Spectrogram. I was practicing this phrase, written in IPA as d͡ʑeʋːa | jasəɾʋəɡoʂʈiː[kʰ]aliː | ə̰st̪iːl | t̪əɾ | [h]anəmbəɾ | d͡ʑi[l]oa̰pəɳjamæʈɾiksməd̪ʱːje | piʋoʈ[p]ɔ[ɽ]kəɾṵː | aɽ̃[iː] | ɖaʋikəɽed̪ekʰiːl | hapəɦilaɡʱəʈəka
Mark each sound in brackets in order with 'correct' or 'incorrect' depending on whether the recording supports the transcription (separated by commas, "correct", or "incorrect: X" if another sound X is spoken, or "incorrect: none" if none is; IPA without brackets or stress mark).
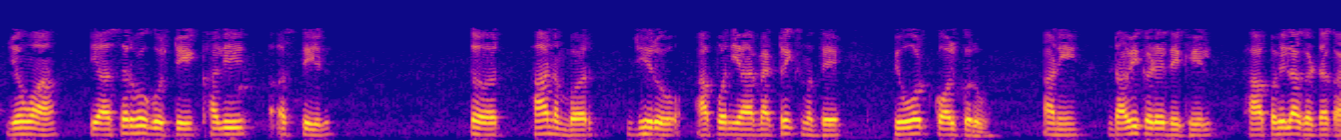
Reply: correct, correct, incorrect: ɾ, incorrect: k, incorrect: l, incorrect: i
